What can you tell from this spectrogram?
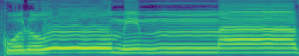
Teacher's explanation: میم کے اوپر تشدید ہے، اسے غنہ کریں، ناک میں آواز نکالیں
